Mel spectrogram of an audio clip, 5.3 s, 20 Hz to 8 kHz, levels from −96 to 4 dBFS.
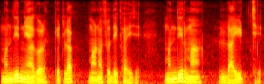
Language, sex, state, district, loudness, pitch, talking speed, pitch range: Gujarati, male, Gujarat, Valsad, -16 LUFS, 95 Hz, 100 wpm, 90-105 Hz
